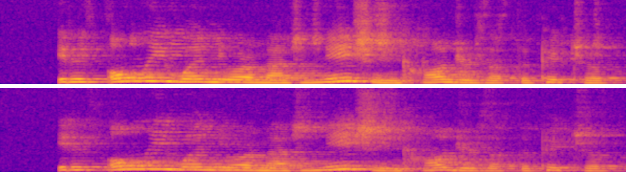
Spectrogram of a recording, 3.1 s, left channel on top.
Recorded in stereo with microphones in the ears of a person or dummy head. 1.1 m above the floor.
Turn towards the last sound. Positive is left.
turn(degrees=35)  # may be behind; listen again after turning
